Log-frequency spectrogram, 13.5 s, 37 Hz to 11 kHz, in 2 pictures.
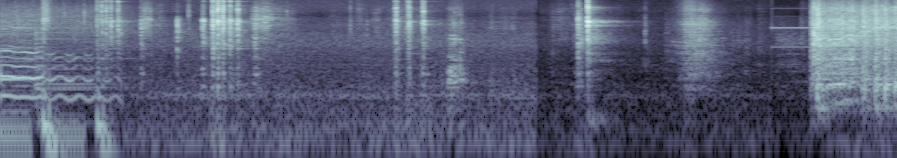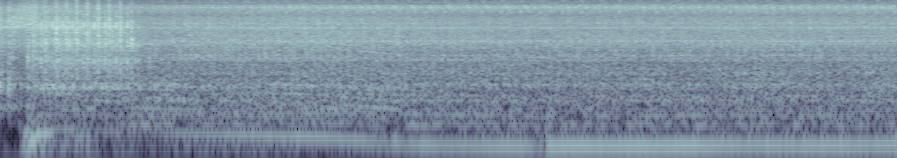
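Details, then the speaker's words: BMW E39 engine after replacing spark plugs and the cylinder 2 ignition coil to cure a cylinder 2 misfire (cam position and MAF sensors replaced earlier): starts and settles into an even, steady idle, vibration gone; smooth idle after repair. "아 뭐 호일 문제가 맞았나 봐요 엄청 부드러워 집니다 폴 그렇게 하니까 진동의 다 사라졌어 흄 엄청 부드러워요"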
